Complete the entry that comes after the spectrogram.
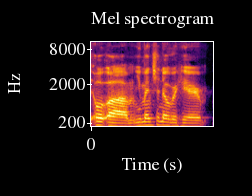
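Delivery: ordinary talk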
